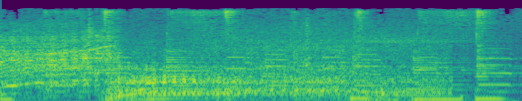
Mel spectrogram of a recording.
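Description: A car engine turns over and roars to life, then revs loudly with a low, rumbling growl that rises and dips in pitch over a few seconds.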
